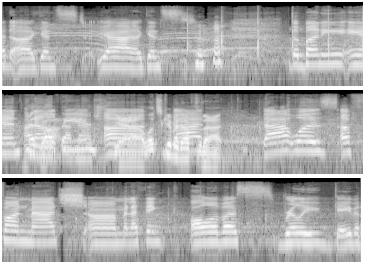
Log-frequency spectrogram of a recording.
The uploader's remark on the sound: AEW Unrestricted was Live at Double or Nothing in FanFest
